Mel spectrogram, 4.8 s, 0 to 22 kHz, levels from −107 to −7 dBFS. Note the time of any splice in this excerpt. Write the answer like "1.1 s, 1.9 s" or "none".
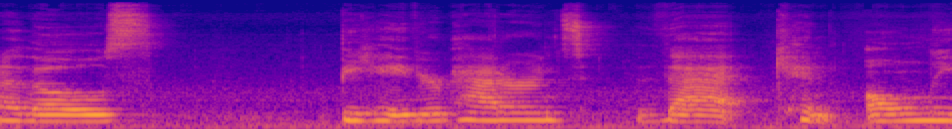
none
